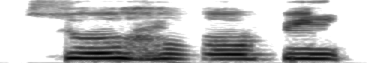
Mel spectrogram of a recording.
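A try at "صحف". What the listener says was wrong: Ini tebal. Suhufi beda. Su dengan su. Beda. Ya. Suhufi. Shad tebal.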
